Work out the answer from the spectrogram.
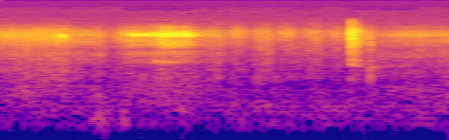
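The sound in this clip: Faint scratches and squeaks of a number being written on a board during a live party game: a few short strokes and one longer squeak, quiet and with no talk.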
